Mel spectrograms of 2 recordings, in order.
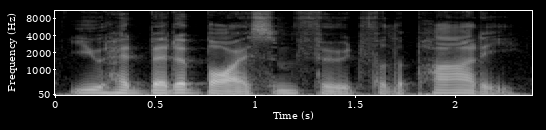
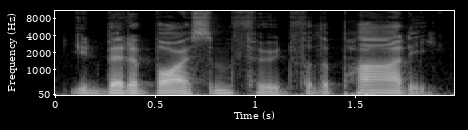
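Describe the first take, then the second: First: The word had is pronounced fully and clearly. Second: The word had is contracted and barely audible.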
